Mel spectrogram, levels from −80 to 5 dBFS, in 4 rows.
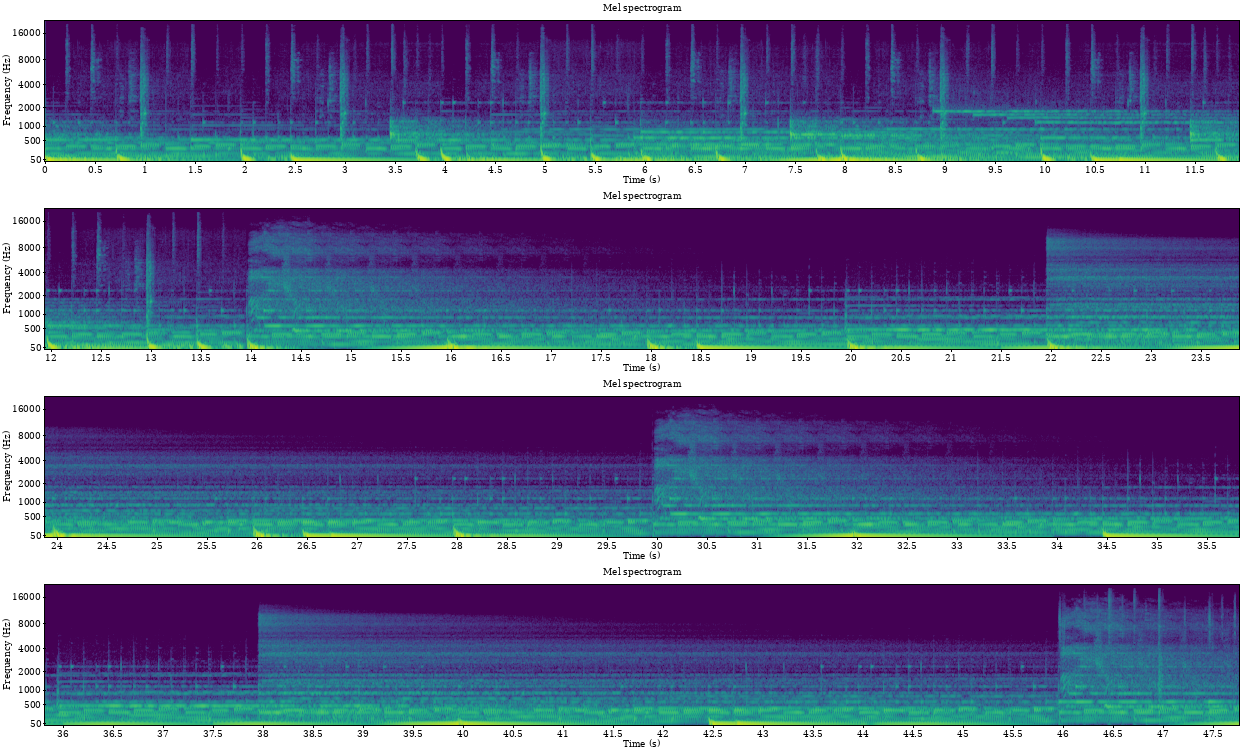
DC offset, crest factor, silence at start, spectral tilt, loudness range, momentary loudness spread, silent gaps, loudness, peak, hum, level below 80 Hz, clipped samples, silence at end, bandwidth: under 0.1%; 14 dB; 0 s; -7 dB/octave; 5 LU; 10 LU; none; -20 LUFS; 0 dBFS; none; -16 dBFS; under 0.1%; 0 s; 11.5 kHz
